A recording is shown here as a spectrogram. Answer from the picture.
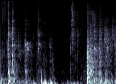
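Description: Interior door's knob turned and latch clicking in a quick series of sharp clicks, then the door pushed open with a louder knock near the end.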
